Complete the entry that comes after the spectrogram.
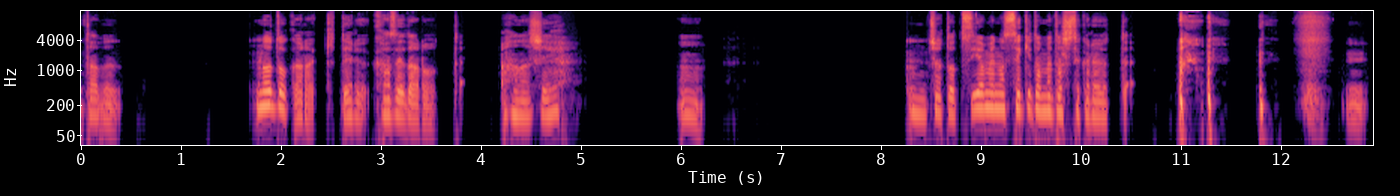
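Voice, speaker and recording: A man acts out a young male student down with a cold in an audio drama. His voice is husky and breaks into coughs, with big swings in pitch. He talks slowly and casually, polite but mildly exasperated, in trailing phrases. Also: darkish tone, no room sound, clean studio sound, heavily acted. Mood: casual, insistent. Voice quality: husky, with frequent coughing fits. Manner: casual youthful speech, trailing hesitant phrases. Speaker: voice actor. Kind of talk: one-sided situation voice drama.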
